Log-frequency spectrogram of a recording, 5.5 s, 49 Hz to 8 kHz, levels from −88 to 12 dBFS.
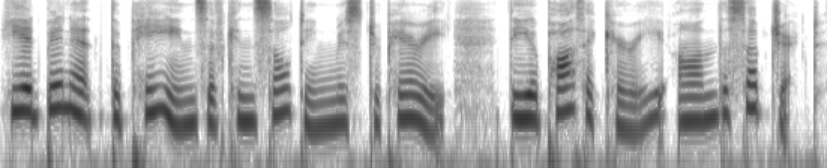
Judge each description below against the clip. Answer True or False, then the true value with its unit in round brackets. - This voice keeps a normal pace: True (165 wpm)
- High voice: True (225 Hz)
